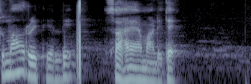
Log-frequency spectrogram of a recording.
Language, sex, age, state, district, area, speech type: Kannada, male, 45-60, Karnataka, Kolar, urban, spontaneous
